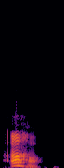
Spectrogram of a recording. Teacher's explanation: Visarg gives a short breathy sound to the letter and two dots are put after the letter.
